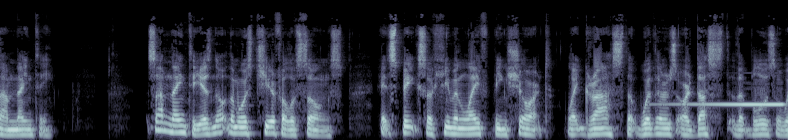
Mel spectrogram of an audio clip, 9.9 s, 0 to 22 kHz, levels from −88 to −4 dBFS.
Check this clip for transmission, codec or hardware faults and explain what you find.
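One fault: loudspeaker feedback squeal, from 8.07 s to the end at 9.86 s, starting right after "short like grass that". A microphone is picking up its own loudspeaker, and at 1 kHz the loop gain exceeds one, so that tone grows over about a second and a half until it is roughly as loud as the speech. Unlike a steady interference tone, it swells gradually rather than appearing at full level.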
